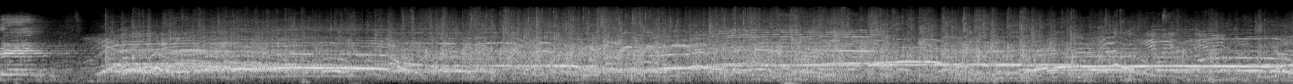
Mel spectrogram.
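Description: Electric guitars play sustained, bending lead lines.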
